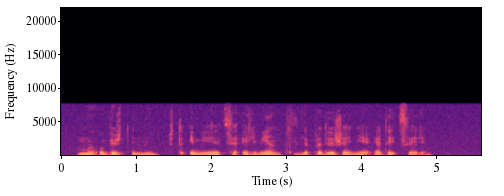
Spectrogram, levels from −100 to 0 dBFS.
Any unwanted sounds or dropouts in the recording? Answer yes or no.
yes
